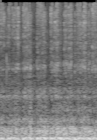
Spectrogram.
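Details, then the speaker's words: Tuned car with a "ghost cam" multi-tune idle setup, logged at idle for several minutes: a deep, uneven chop, the beat loping and stumbling rather than steady, the intended cam-style idle. "so but yeah it's definitely a little choppy chop"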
